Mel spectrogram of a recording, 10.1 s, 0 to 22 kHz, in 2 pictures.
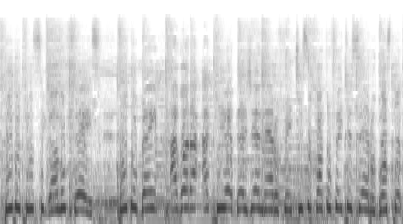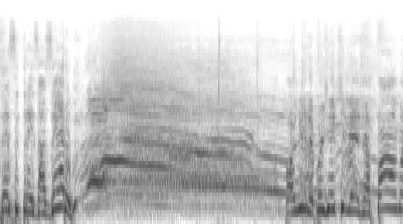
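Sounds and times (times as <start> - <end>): crowd shouting together: 6.0 - 9.8.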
